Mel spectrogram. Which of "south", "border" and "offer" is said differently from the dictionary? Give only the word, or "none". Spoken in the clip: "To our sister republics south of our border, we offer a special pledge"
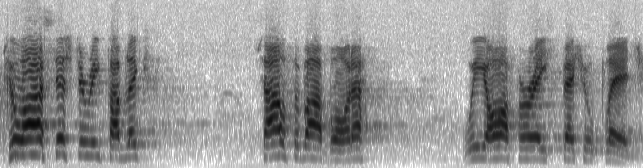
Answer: none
